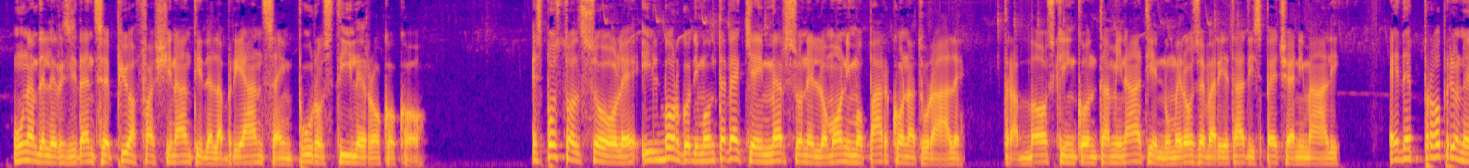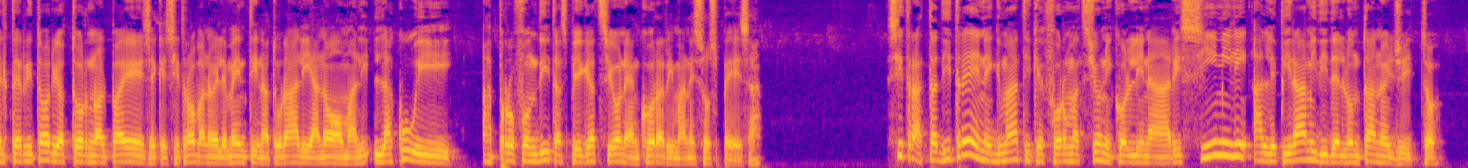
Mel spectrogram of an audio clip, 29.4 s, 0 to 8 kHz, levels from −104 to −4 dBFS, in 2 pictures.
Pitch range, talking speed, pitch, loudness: 100-135 Hz, 135 wpm, 115 Hz, -15 LUFS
